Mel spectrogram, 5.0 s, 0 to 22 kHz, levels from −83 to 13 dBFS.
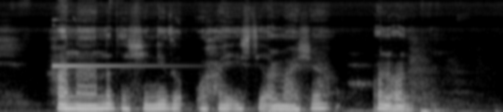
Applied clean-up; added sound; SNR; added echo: none; Marimba, xylophone; 18 dB; none.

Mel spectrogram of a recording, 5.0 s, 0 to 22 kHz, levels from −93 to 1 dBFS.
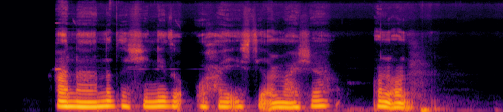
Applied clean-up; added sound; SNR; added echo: neural mask model DeepFilterNet 3.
